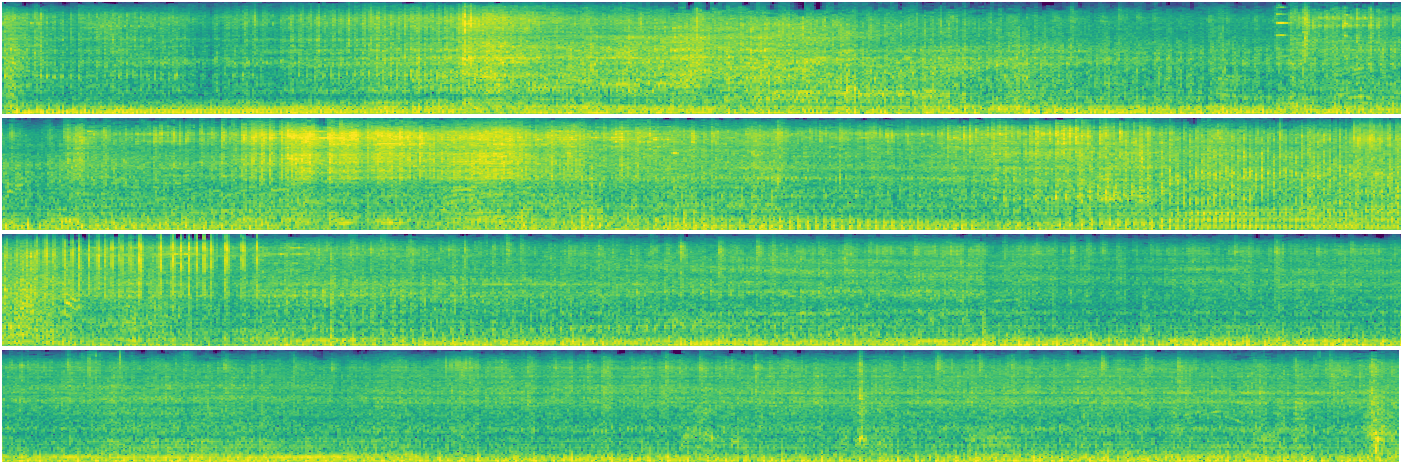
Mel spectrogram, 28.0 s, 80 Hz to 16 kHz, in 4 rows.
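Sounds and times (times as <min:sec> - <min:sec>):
atv engine revving: 0:00.0 - 0:27.9.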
